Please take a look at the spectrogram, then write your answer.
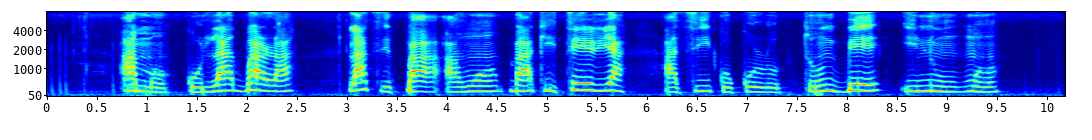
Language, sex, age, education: Yoruba, female, 15-29, tertiary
